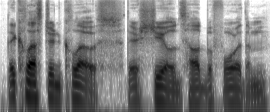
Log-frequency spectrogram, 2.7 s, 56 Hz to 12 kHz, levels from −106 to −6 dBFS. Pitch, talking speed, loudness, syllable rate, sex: 90 Hz, 175 wpm, -20 LUFS, 5.2 syllables/s, male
